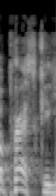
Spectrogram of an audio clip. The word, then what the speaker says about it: Prescott: Beautiful Prescott. You said it right. Prescott. When I first got the Sedona, I used to say Prescott, and they looked at me like I was crazy.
